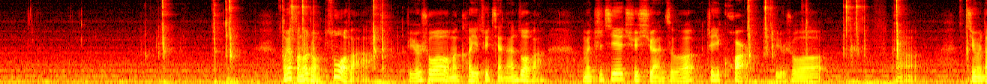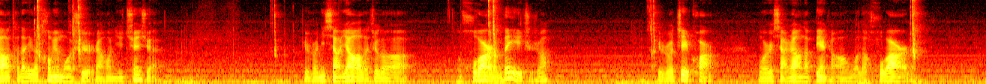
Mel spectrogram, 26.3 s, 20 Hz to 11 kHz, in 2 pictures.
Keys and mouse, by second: 2.2 Tab, 3.2 shift+middle click, 3.6 shift+right click, 4.0 a, 4.1 a, 4.4 click, 4.8 middle click, 5.0 Tab, 5.7 middle click, 6.3 click, 6.8-10.3 middle drag, 10.3 shift+z, 10.9 middle click, 11.3 a, 11.5 a, 13.8 shift+middle click, 14.6 ctrl+right click, 17.0-20.0 middle drag, 20.2 ctrl+shift+right click, 22.1-25.1 middle drag, 26.0-26.3 ctrl+shift+right drag.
